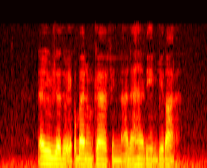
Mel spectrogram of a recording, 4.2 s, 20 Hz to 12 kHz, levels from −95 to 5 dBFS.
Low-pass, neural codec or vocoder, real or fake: 7.2 kHz; none; real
